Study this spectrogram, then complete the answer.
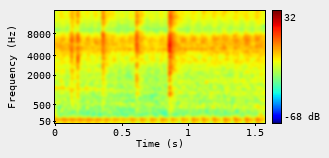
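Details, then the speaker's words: Yamaha NMAX V2 scooter engine idling with steady low hum, no knocking, after repair of engine knock/ticking noise by replacing cylinder block, piston, piston rings, valve seals and crankshaft. "Ah, balik na sa tahimik na buhay si paps. So, balik na sa tahimik na buhay. So, ito yung tunog niyang motor."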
